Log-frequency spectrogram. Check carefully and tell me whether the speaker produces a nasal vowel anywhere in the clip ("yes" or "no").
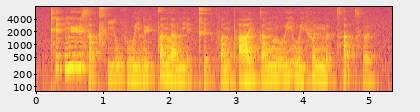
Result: no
